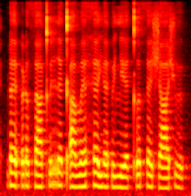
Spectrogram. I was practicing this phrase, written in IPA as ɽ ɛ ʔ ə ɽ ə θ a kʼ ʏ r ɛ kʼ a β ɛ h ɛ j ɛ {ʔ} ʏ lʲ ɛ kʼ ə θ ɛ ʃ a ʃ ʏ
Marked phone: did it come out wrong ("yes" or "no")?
no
